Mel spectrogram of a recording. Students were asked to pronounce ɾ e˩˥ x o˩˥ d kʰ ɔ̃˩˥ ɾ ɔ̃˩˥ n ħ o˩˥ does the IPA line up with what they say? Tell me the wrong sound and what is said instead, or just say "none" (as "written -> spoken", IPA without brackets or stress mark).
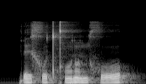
ħ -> x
